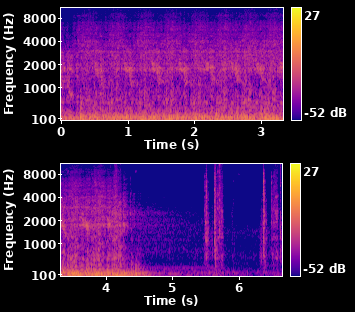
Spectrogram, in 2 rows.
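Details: Ford 7.3 diesel cold start at 15°F with block heater unplugged; steady slow cranking about 2.5 beats a second for over four seconds without catching; hard cold start.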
